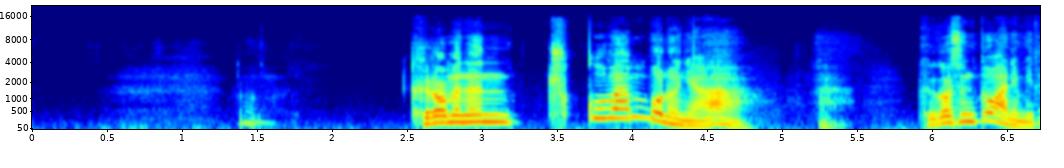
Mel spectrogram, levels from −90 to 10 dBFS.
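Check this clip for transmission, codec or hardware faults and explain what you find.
Nothing turned up on a listen here: the speech comes across with no transmission, codec or hardware trouble to point to.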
